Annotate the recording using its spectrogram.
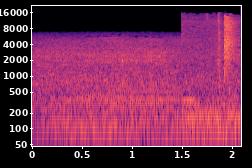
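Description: Steady, loud background noise of a busy workplace, a wide hiss and rumble with one sharp click near the end.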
